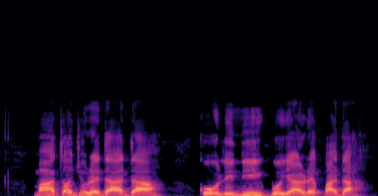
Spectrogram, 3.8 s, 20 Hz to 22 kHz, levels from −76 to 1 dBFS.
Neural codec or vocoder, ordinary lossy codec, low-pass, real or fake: none; none; 10.8 kHz; real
